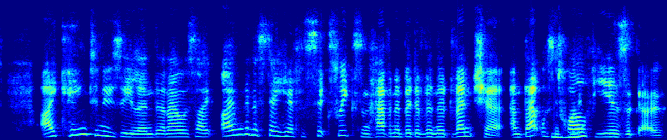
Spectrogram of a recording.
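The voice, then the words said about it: English accent. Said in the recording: “you will tell from my accent, I'm not originally from New Zealand ... But I was born in England.”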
